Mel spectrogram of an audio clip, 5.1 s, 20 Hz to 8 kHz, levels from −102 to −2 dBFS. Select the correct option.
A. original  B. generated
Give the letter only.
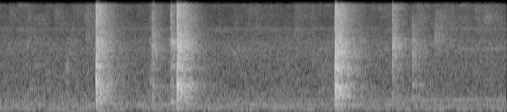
A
